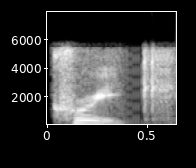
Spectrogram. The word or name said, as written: creak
